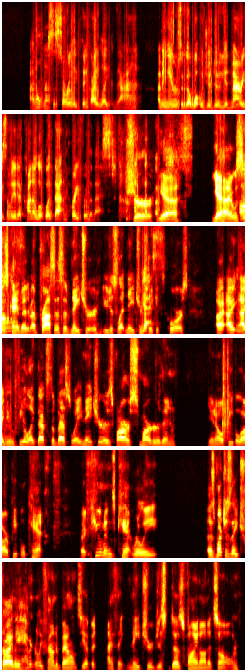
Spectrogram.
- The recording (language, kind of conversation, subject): English, unstructured, How do you think society can balance the need for order with the desire for creativity and innovation?
- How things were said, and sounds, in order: distorted speech; other background noise; chuckle; laughing while speaking: "Yeah"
